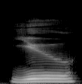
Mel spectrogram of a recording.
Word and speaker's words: yo: as yo or Z kind of with like a fancy J sound you can basically just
